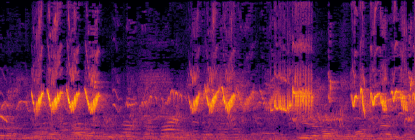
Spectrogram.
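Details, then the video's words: Lark known locally as jal, a Lunda or Mashadi singer from Afghanistan, repeating quick zigzag whistled figures in short groups of three or four, with brief gaps between groups. "Top Lunda Larks Mashadi sk lunda jal full Sining"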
